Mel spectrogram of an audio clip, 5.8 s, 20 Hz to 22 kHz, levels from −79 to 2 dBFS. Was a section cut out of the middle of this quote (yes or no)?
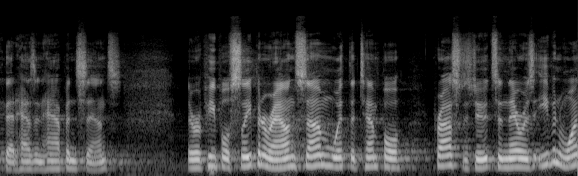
yes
